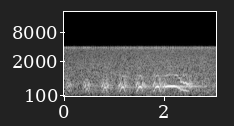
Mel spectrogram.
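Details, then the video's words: Barred owls making jungle noises: a rapid string of about six clipped hoots, each rising then dropping, leads into a drawn-out, wavering note that slides down at the close. "Barred Owls Hooting Away Making Jungle Noises."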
